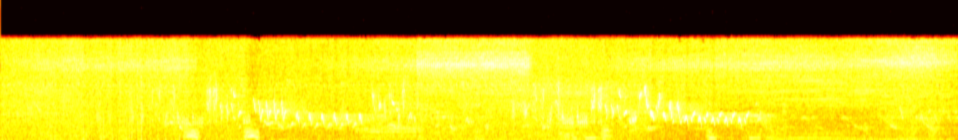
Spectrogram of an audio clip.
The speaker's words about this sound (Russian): Именно на этих полях козочки и пасутся. Ароматы трав, кузнечики, рядом речка. Только прислушайтесь.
